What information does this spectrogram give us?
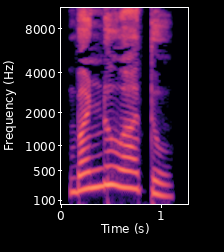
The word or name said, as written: ಬಂಡುವಾತು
